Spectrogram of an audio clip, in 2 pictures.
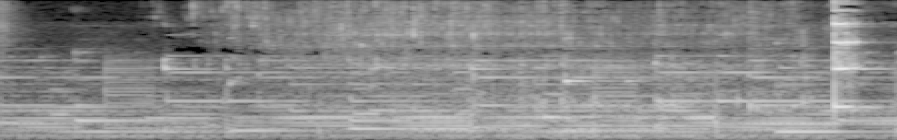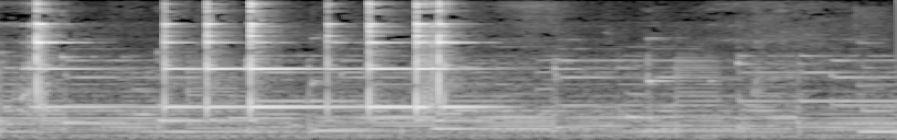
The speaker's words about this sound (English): So, you know what's coming next. Let's pour me a nice and juicy glass.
